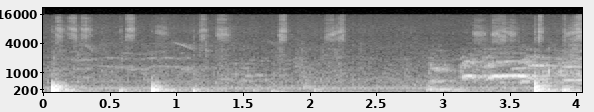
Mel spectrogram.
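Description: Marker pen writing on a whiteboard: faint, scattered short taps and strokes as letters are written. A brief faint pitched call sounds in the background near the end.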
